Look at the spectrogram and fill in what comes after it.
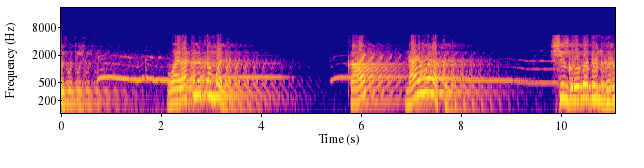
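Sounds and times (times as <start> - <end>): echoing sweeping electronic tones: 0.0 - 11.0.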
